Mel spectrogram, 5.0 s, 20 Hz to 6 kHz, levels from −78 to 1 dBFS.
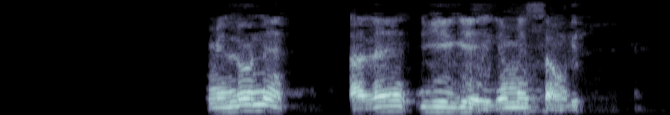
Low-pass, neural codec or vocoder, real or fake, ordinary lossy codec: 5.4 kHz; autoencoder, 48 kHz, 128 numbers a frame, DAC-VAE, trained on Japanese speech; fake; MP3, 24 kbps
